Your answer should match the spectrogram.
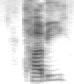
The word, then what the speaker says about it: Tubi: So if you're a fan of Jean-Claude Van Damme and Steven Seagal, it's pronounced Tubi, T-U-B-I.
